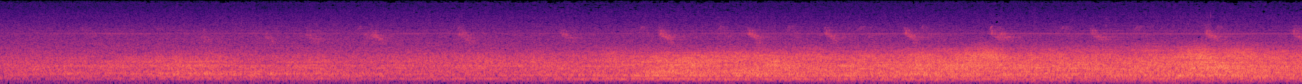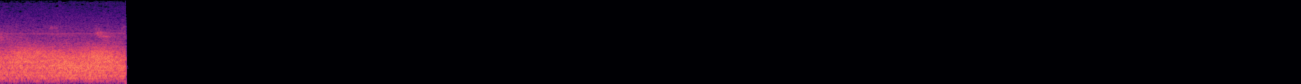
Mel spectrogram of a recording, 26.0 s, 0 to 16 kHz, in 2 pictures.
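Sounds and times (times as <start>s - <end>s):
distant traffic rumble: 0.0s - 14.3s
bird chirping: 2.0s - 4.9s, 5.6s - 14.2s.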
